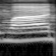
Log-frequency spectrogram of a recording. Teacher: Ma dibaca panjang ada Alif sebelumnya harakat fathah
